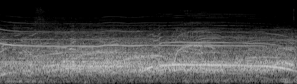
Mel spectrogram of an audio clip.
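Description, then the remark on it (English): A large crowd at Saluki Stadium, Southern Illinois University, cheers and screams continuously as a total solar eclipse reaches totality, a dense, loud wall of many voices with rising whoops and shrieks layered on top, sustained for the whole three seconds. “people were cheering, people were screaming when we reached totality.”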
